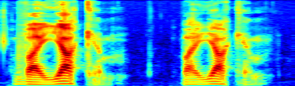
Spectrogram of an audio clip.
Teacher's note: It would have been vayakem with a serre, but my stress retracted. It went to the prefix consonant, just as we saw a little earlier in the cal imperfect of hollow verbs.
